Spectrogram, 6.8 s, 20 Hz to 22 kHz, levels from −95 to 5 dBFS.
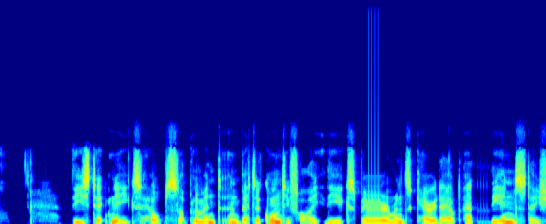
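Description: At 0.56 s, 2.8 s (between "techniques help supplement" and "and better quantify the"), 4.6 s (after "and better quantify the") and 6.0 s (after "carried out at"), the speech stutters. This is a repeated buffer: new data arrived late, so the device replayed its last 40 ms block, once at the first two points, four times at 4.6 s and three times at 6.0 s. The waveform shows identical 40 ms copies butted together, and the spectrogram shows vertical lines at each hard join.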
